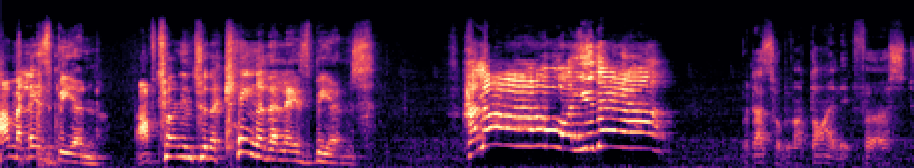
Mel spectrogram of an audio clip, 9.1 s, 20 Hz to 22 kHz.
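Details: Vocal tics with obscene utterances in an adult man with severe Tourette syndrome diagnosed at age 13, with involuntary vocal outbursts during a phone call.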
